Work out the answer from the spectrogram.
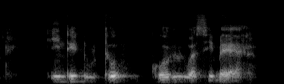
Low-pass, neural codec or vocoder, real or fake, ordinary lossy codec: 10.8 kHz; codec, 24 kHz, 3 kbps, HILCodec; fake; none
